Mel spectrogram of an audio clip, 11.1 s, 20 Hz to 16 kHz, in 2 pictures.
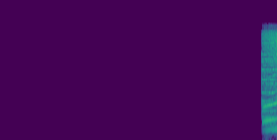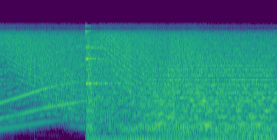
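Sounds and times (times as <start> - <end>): rising whoosh tone: 5.2 - 9.3.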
